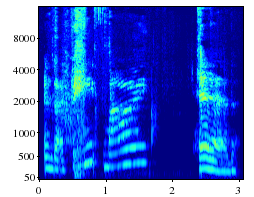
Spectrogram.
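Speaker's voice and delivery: loud, slow, sing-song storybook reading; reading to children. Acted. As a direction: build suspense before each rhyme. Reading rhyming picture book to children.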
